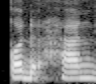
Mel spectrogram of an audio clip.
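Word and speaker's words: قدحا: panjang Oke dan seterusnya qodhan dibaca qodha Subhan dibaca Subha oke nah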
